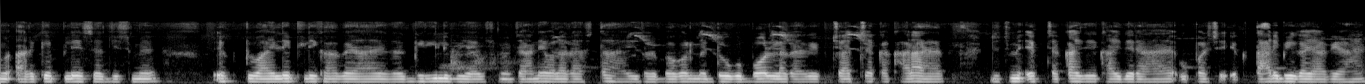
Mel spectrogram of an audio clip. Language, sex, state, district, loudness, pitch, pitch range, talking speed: Bajjika, male, Bihar, Vaishali, -17 LUFS, 130 Hz, 125-135 Hz, 180 wpm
